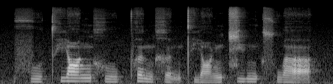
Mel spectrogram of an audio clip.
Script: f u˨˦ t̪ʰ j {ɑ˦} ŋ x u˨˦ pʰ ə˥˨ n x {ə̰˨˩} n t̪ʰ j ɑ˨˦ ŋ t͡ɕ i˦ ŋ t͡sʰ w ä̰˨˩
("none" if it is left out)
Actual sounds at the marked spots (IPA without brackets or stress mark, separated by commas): ɑ˦, ə̰˨˩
